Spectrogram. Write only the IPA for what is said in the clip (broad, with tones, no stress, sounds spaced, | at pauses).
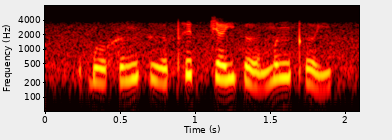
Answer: ɓ o˨˩ x ə˧˥ ŋ k ɨ˨˩˦ ə̯ t̪ʰ e˦˥ t̚ c ɛ˧˥ j ʔ əː˨˩˨ m ə˧ ŋ t̪ʰ ə˨˩˨ j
